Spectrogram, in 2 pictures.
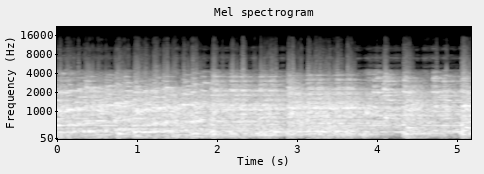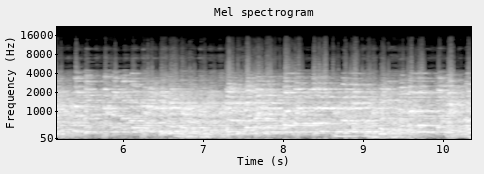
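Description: A full steel orchestra playing live: many steelpans ringing together over drums and percussion, loud and steady throughout.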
